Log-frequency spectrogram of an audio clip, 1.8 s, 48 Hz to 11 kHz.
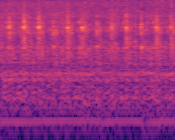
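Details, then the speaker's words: Mercedes W123 300TD turbo wagon: steady diesel idle with a quick, even ticking knock about six or seven a second over the low hum; owner unsure whether normal, suspects engine fault, cause unconfirmed. "If you saw in part 1 and part 2, I drug this thing home and I started to hear this funny noise in the engine. I'm thinking, is that normal or not normal?"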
